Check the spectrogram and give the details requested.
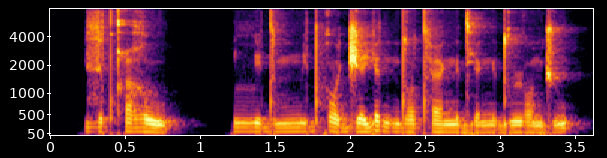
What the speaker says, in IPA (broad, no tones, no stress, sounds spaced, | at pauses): z i d qʰ i ʁ u | lː i d ə mː i d k ɔ d͡ʒ ɛ j ɛ d n d ɔ tʰ æ ŋ ɛ d j ɛ ŋ ɛ d u ɹ ɔ n d͡ʒ u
